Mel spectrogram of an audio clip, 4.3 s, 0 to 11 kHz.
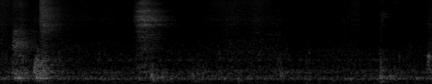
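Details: Sleeping 10-week-old female Rottweiler puppy named Bambi, snoring with breathy, hissing bursts about once a second. The bursts are soft and airy, and the room is otherwise quiet.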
